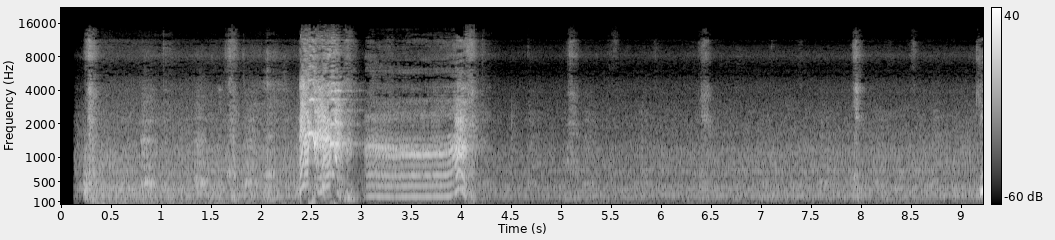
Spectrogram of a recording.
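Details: A pet dog reacting to a rat makes a harsh burst, then a steady, low, droning growl of about a second, followed by quieter household background and faint ticks.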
